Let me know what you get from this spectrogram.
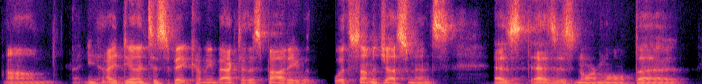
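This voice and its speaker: Man, deep voice, hesitant public-meeting talk, a bit off mic. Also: moderate pace. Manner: hesitant, many fillers and restarts. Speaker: mayor presenting a budget. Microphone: table mic at some distance.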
